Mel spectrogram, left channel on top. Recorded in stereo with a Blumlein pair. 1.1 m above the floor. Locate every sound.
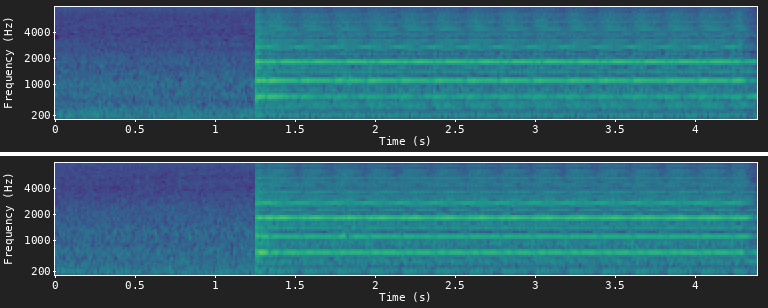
1.2 s an alarm: 5° left, 3 m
